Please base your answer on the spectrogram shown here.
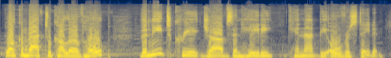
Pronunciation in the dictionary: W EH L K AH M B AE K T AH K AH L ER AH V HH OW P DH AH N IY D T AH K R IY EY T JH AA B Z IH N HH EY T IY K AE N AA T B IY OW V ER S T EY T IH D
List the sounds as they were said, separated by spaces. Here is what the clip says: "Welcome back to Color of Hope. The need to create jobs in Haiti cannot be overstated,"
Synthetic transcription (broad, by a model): W EH L K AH M B AE K T AH K AH L ER AH V HH OW P DH AH N IY D T AH K R IY EY T JH AA B Z IH N HH EY T IY K AE N AA T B IY OW V ER S T EY T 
